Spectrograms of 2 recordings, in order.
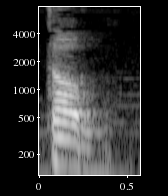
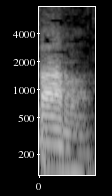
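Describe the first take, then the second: First: The ra sound is heavy with rounded lips. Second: The ra sound is light and thin. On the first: The speaker calls it right. "baca tebalkan, dimasukkan bibirnya" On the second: The speaker calls it wrong. "Kan tar"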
